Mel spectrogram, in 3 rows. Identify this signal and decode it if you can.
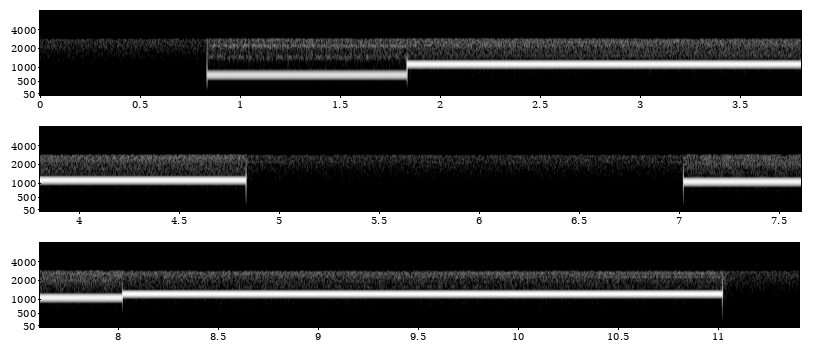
Two-tone page, heard as a one-second tone, then a three-second tone, about 730 then 1120 Hz, about 1060 then 1220 Hz. It is heard from 0.8 to 11.0 s.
